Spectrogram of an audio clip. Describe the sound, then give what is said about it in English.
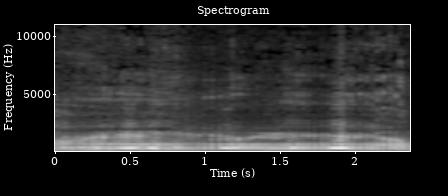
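A sea lion roars in a long, throaty, rumbling call that pulses and swells for a couple of seconds, loud, with no talking over it. “And he also does kind of a more roar type vocalization.”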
